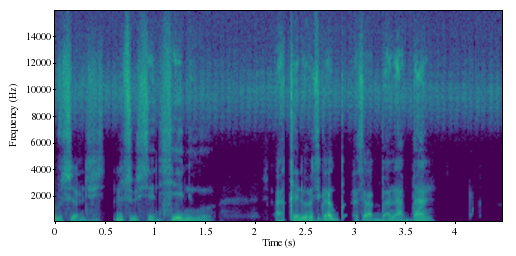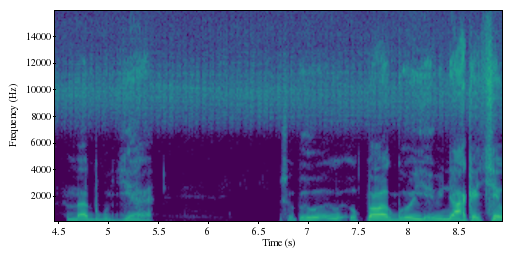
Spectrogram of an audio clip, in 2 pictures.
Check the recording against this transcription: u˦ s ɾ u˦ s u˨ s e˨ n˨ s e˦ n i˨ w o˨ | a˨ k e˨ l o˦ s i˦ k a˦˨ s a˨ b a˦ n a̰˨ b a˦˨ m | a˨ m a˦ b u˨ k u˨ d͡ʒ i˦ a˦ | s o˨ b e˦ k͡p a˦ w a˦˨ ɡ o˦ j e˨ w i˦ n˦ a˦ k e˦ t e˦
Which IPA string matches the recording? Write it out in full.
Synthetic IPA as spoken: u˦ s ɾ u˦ s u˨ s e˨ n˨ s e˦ n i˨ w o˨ | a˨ k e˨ l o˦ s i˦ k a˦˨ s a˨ b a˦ n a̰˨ b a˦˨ n | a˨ m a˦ b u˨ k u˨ d͡ʒ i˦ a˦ | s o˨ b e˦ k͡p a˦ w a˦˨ ɡ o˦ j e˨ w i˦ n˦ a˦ k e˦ t͡ʃ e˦

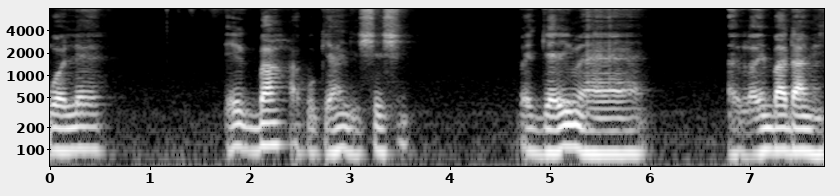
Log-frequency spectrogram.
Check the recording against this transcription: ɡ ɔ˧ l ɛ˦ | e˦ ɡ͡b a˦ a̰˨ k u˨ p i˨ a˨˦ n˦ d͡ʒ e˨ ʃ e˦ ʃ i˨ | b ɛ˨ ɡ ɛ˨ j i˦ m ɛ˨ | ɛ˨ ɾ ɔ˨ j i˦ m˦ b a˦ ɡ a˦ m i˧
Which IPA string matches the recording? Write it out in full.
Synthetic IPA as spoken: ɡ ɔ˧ l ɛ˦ | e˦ ɡ͡b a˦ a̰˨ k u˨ k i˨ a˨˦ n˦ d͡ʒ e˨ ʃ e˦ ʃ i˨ | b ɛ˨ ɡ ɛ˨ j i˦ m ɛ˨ | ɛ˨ l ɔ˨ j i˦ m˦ b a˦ d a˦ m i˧

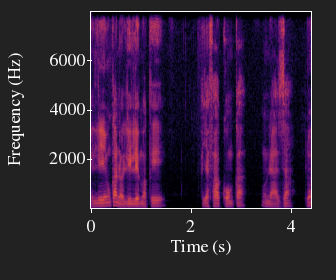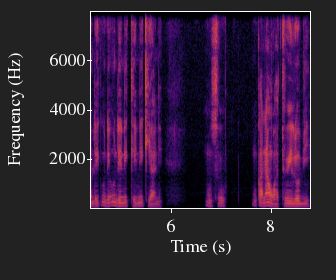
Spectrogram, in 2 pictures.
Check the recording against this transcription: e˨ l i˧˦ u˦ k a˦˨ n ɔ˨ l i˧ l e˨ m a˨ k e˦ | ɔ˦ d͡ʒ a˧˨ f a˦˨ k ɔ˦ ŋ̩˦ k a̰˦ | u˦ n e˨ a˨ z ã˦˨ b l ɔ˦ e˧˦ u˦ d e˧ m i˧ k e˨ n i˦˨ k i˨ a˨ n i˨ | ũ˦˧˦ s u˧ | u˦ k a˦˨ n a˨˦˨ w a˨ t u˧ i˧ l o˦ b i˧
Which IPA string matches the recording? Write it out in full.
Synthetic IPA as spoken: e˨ l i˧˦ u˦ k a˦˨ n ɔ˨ l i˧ l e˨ m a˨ k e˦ | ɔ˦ d͡ʒ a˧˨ f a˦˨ k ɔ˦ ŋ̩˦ k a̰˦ | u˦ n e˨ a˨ z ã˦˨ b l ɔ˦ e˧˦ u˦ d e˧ n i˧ k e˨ n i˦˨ k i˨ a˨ n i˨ | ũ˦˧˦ s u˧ | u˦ k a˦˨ n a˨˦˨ w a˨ t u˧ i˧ l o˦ b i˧

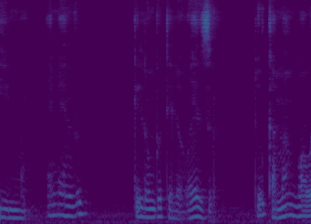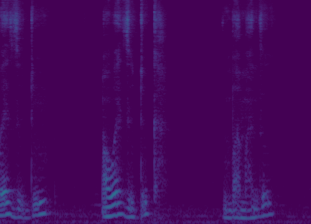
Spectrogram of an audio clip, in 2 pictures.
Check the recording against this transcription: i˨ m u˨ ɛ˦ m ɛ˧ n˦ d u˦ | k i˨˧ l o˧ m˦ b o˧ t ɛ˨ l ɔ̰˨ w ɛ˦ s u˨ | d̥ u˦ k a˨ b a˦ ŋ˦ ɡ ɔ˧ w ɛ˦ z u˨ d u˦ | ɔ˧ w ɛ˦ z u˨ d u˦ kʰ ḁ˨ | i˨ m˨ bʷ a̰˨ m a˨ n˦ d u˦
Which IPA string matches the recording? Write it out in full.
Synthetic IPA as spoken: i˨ m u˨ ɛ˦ m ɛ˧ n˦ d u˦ | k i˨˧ l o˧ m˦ b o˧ t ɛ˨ l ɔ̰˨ w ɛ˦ z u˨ | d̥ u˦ k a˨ m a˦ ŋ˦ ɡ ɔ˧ w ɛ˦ z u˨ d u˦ | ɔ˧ w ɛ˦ z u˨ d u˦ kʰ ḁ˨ | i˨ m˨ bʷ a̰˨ m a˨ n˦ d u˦

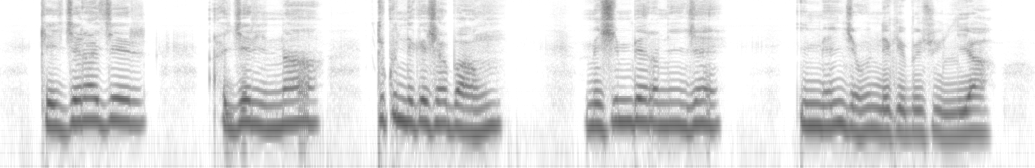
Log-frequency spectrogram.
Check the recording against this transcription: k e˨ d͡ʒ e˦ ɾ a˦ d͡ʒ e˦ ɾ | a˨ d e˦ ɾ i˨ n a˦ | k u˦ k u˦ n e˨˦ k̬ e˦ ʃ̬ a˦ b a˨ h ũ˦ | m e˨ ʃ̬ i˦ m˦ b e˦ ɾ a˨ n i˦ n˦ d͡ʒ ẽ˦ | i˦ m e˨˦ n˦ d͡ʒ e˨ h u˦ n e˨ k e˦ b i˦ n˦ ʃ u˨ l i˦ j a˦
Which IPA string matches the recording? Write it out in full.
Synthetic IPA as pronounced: k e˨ d͡ʒ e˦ ɾ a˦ d͡ʒ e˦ ɾ | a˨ d͡ʒ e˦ ɾ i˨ n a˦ | t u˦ k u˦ n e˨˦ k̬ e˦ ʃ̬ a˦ b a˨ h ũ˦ | m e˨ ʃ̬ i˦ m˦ b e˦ ɾ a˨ n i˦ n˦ d͡ʒ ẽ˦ | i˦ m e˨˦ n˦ d͡ʒ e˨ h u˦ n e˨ k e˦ b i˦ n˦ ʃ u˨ l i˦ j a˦

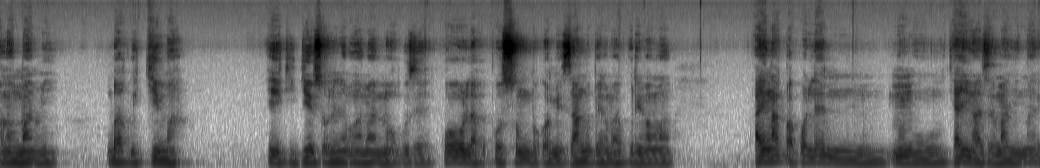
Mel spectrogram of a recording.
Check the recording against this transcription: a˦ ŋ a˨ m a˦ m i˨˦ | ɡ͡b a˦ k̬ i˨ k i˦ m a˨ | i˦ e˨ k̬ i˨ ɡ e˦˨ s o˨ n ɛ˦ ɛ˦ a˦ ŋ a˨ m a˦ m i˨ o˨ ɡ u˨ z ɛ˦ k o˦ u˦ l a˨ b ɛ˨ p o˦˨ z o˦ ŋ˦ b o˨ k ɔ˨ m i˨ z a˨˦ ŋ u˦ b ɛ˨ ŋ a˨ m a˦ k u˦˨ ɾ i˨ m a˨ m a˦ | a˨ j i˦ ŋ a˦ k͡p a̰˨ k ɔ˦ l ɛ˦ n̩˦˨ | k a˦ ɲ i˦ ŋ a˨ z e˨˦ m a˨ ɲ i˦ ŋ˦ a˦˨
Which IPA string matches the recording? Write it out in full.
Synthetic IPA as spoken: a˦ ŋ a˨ m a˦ m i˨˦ | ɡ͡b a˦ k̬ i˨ k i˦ m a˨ | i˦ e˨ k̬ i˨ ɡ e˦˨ s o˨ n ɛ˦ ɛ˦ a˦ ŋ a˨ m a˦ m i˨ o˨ ɡ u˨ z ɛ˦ k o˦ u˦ l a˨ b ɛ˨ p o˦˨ s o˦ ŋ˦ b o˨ k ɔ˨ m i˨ z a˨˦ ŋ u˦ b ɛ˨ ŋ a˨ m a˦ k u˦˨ ɾ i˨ m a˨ m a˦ | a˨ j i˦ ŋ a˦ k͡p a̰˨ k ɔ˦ l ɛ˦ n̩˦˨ | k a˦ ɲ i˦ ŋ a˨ z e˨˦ m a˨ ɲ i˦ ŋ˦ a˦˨

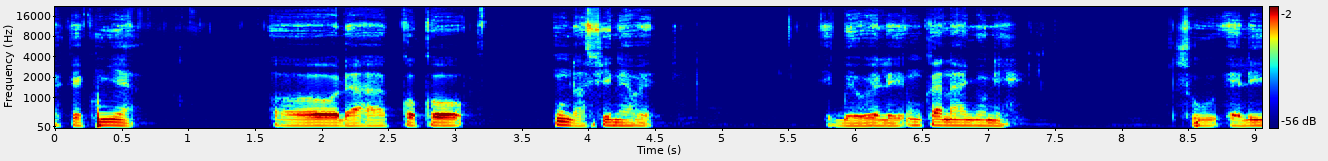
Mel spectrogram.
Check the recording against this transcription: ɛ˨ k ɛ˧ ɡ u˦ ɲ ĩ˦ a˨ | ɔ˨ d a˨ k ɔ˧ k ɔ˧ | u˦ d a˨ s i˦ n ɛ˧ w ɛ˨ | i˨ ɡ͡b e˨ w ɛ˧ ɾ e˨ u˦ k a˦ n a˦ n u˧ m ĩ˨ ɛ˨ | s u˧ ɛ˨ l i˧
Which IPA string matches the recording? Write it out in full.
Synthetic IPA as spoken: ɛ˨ k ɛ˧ k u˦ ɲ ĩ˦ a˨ | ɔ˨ d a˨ k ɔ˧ k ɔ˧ | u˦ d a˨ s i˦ n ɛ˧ w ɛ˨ | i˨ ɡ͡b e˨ w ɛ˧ l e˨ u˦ k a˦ n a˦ ɲ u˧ n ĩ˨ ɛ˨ | s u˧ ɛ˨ l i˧

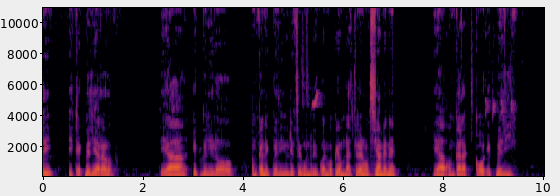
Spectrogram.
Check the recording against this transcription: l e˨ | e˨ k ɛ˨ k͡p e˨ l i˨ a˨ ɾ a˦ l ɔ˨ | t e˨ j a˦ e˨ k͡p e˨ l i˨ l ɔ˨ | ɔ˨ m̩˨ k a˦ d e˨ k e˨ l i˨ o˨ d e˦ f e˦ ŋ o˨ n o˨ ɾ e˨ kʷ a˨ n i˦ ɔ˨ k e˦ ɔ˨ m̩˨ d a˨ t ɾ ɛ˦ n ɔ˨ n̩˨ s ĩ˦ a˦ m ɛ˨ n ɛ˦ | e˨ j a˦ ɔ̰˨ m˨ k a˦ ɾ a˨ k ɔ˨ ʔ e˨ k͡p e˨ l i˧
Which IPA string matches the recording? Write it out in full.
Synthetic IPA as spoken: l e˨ | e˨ k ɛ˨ k͡p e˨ l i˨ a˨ ɾ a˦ l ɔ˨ | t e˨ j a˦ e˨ k͡p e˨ l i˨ l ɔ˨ | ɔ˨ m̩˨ k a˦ n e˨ k͡p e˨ l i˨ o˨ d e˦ f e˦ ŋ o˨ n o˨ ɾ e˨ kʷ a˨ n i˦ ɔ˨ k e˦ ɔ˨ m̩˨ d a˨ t ɾ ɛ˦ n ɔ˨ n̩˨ s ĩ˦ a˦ m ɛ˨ n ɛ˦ | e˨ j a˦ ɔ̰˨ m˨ k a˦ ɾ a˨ k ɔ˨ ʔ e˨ k͡p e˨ l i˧

